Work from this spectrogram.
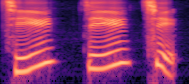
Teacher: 혓바닥과 센 입천장 사이에서 나는 센 입천장 소리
